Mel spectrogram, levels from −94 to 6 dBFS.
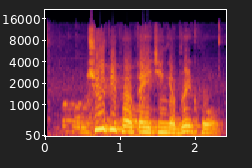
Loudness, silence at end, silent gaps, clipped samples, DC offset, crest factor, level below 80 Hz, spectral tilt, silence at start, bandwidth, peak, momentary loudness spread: -8 LUFS; 0.1 s; none; under 0.1%; under 0.1%; 8 dB; -34 dBFS; -6 dB/octave; 0.2 s; 14 kHz; 0 dBFS; 12 LU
